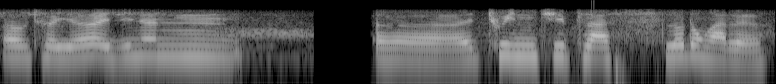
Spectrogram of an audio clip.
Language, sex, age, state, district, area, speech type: Bodo, female, 18-30, Assam, Chirang, rural, conversation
